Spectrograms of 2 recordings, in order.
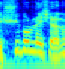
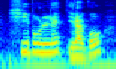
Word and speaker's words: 쉬볼렛: 그에게 쉬볼렛이라는 발음을 하게 하였다. 그러나 그가 그 말을 제대로 발음하지 못하고 시볼렛이라고 발음하면 길앗 사람들이 그를 붙들어 요단강 나루터에서 죽였다.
